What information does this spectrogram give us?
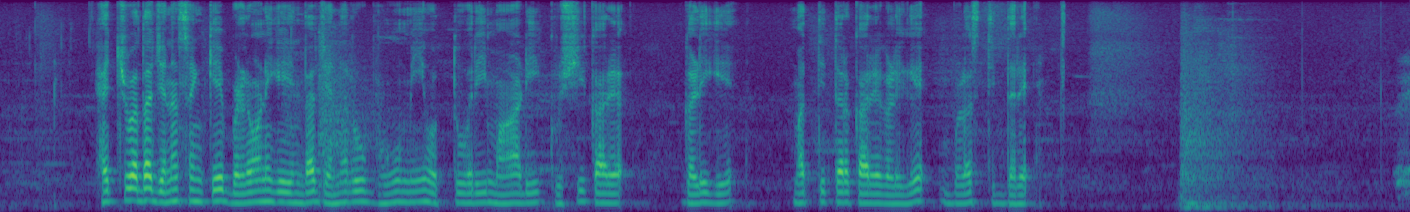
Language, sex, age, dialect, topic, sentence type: Kannada, male, 18-24, Mysore Kannada, agriculture, statement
